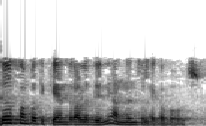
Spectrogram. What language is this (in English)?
Telugu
